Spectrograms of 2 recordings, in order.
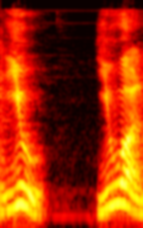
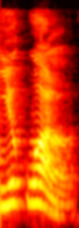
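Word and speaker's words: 유월: Tapi di sini dibilangnya adalah yuwol, bukan yukwol ya, tapi yuwol.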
